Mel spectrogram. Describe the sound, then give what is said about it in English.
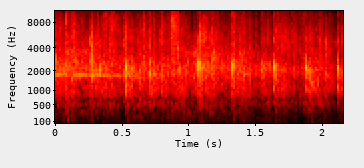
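A church conference audience claps steadily for the worship team for a couple of seconds, a dense patter of overlapping hand claps with a few sharper, brighter claps standing out. “Yeah, so give them a little clap real quick.”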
